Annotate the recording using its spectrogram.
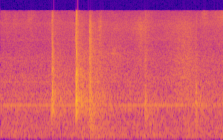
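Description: Chalk tapping and scraping on a blackboard while writing: a few short, sharp strokes, the clearest about half a second and three quarters of a second in.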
